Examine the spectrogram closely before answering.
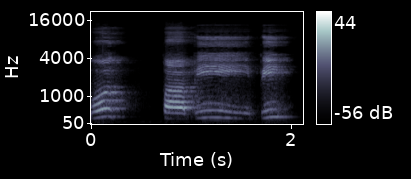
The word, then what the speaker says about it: الطبيب: واسم الطبيب مضاف ومضاف إليه وهمزة الوصل. You don't pronounce the alif in the middle of a sentence. واسم الطبيب حرف شمسي. Don't pronounce the lam.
